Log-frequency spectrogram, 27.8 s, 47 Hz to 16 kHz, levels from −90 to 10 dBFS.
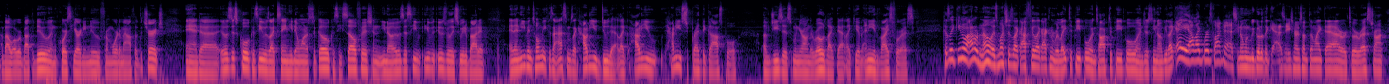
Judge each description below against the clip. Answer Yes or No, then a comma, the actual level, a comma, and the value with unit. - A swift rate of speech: Yes, fast, 320 wpm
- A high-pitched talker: No, low, 120 Hz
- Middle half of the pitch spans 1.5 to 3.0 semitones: No, average, 3.9 semitones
